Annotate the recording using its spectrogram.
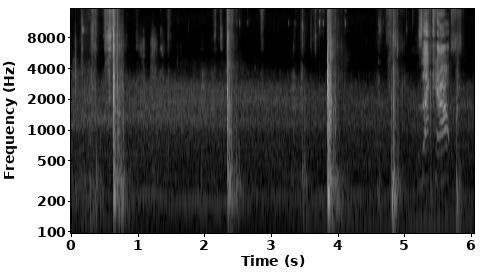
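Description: Stunt scooter clattering on a plywood ramp and box during a bunny hop and 90 off: about five sharp knocks of wheels and deck on wood, the loudest just before the middle.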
